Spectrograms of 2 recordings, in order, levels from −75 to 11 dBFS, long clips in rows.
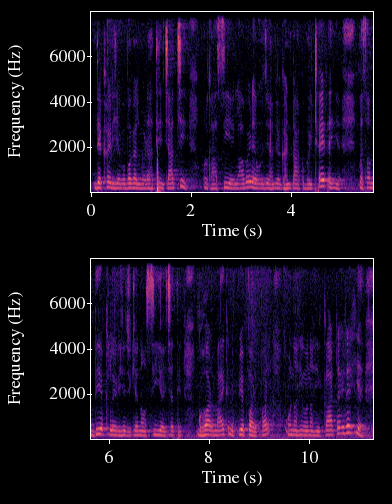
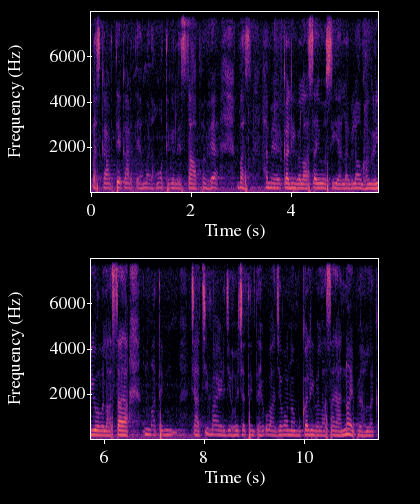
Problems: none marked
